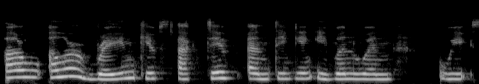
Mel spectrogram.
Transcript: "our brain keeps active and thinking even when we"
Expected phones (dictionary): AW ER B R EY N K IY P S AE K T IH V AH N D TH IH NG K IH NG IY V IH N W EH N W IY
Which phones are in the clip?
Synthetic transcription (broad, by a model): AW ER B R EY N K IY P S AE K T IH V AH N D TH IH NG K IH NG IY V IH N W EH N W IY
